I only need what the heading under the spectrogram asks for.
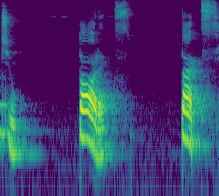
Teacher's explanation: paroxítonas a sílaba tônica mais forte é a penúltima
